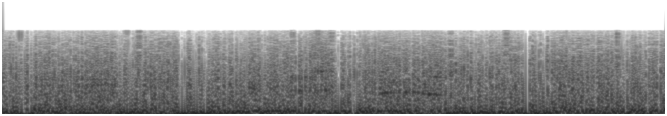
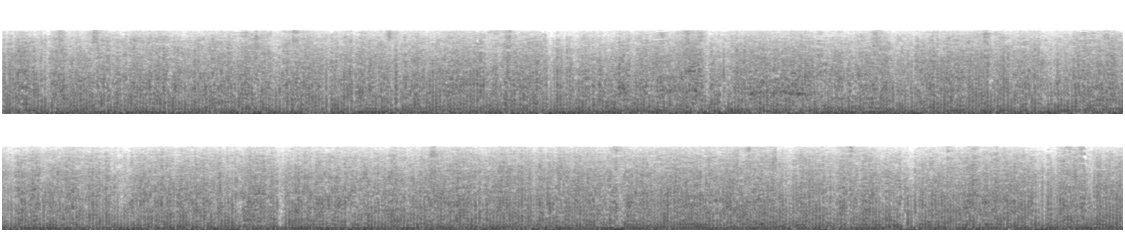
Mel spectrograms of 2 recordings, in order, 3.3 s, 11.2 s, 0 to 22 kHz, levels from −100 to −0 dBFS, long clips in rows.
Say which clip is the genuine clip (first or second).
first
